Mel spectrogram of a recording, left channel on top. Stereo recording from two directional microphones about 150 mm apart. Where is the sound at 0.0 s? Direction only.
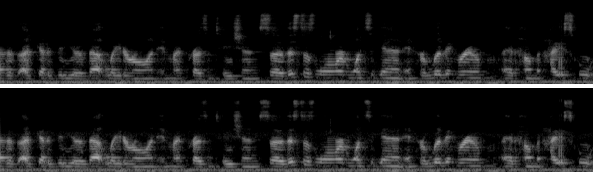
20° right (ahead or behind).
